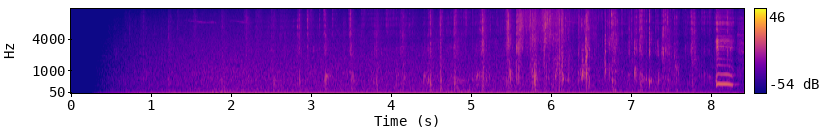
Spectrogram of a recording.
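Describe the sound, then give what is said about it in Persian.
Horse hooves trotting in a steady clip-clop rhythm on a hard surface over a broad outdoor background noise, with a brief neigh-like tone near the end. “بچه آقا اسبه داره یورتمه میره گوش کنی.”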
